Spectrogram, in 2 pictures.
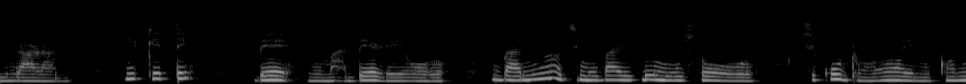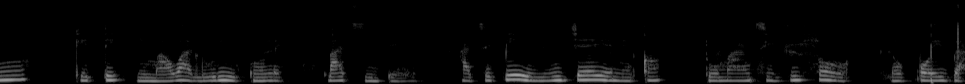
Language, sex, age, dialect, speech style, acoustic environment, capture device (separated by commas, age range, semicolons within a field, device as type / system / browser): Yoruba, female, 25-34, Nigeria - Ibadan, happy, people talking, desktop / Linux / Chrome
